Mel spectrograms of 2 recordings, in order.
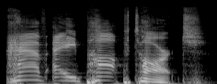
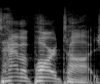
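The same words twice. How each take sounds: First: Drawn out, deadpan: Have a Pop-Tart; slow deadpan. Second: Said in the usual way. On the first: Retold or imitated. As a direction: let the Pop-Tart line land slowly in disbelief. Reading his absurd line.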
